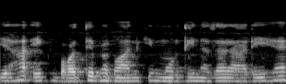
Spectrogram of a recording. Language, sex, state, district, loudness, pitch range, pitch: Hindi, female, Bihar, Purnia, -21 LUFS, 155-175 Hz, 160 Hz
